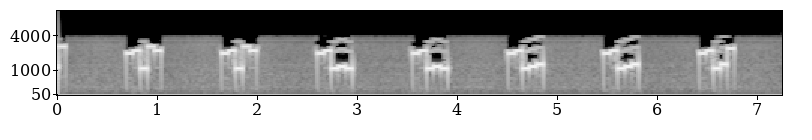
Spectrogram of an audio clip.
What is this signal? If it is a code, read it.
Five-tone selective call (ZVEI), heard as quick runs of five tones, tones of about 70 ms. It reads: 89119 89119 89121 89121 89123 89123 89130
